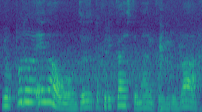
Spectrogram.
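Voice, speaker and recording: An older woman, a dentist hosting a podcast, explaining in a casual, animated way with many fillers. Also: lowish voice, fast talker, noisy background. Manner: animated storyteller who acts out quotes, with fillers. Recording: roomy echoey recording.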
